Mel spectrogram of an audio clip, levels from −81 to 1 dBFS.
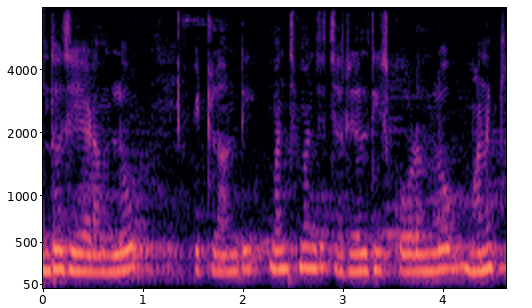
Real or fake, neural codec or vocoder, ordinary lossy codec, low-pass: real; none; none; none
